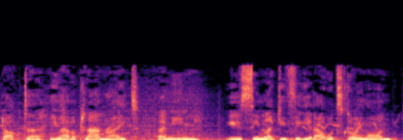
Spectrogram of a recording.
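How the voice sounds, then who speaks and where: A woman's voice: on the low side, animated, unhurried, over music. A woman playing a blunt young adventurer's companion in an audio drama, direct and questioning. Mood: urgent, wary.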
